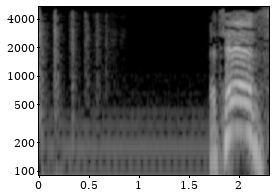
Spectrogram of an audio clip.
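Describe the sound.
A coin is flipped and clatters down, rattling in a quick series of light metallic clicks that fade within a second as it lands heads, followed by a short quiet pause before a voice starts.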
